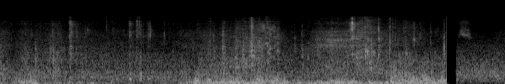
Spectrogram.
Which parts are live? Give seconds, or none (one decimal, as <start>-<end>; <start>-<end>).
3.4-4.4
